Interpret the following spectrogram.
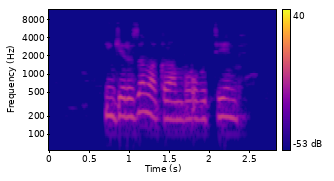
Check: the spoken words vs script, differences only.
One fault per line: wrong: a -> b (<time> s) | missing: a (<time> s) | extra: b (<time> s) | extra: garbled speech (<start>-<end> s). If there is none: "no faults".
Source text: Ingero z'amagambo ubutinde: no faults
